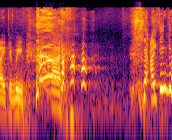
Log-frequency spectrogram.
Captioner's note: laughter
